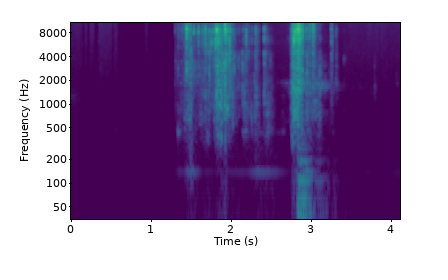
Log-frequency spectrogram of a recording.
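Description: Rustling and crinkling as things are handled inside a van, then a single loud thump a little before three seconds in.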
